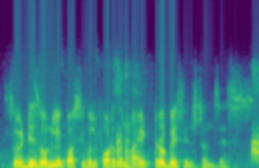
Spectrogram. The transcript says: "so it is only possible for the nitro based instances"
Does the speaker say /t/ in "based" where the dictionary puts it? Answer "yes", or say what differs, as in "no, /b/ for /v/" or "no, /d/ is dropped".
no, /t/ is dropped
